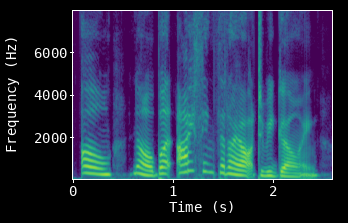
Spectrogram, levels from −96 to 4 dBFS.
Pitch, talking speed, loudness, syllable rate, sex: 260 Hz, 255 wpm, -16 LUFS, 5.3 syllables/s, female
